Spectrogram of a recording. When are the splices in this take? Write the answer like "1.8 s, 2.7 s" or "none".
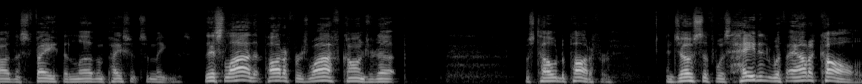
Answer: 2.0 s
